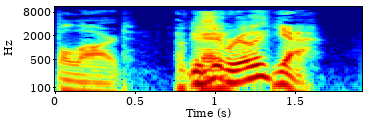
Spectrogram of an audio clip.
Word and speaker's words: Ballard: It's pronounced Ballard.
